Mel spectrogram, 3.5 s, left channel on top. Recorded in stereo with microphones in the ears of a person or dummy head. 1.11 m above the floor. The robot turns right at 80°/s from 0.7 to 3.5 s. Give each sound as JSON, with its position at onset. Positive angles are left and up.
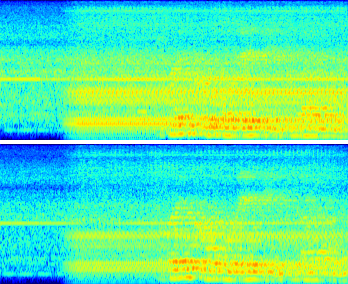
{"t": 1.5, "sound": "a woman speaking", "azimuth_deg": -145, "distance_m": 1.7}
